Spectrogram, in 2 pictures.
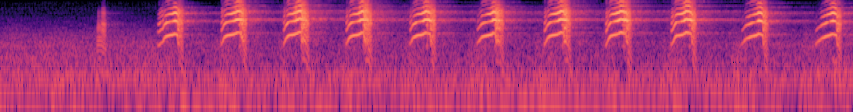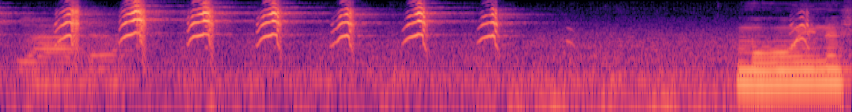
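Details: A falcon, tagged as a saker, gives a fast series of about seventeen harsh, sharp kek notes, roughly three per second, followed by a short low droning sound.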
